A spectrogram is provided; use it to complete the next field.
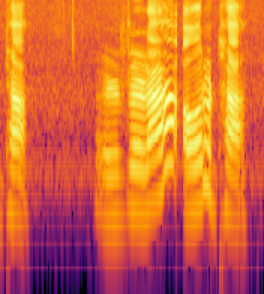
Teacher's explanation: इनका उच्चारण करते समय जीभ झटके से ऊपर जाती है।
